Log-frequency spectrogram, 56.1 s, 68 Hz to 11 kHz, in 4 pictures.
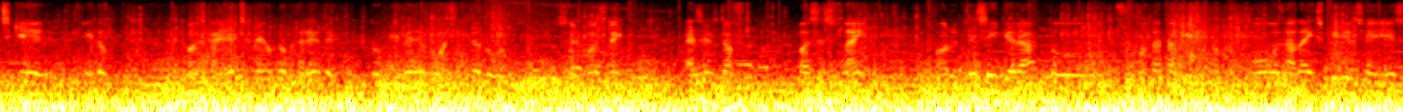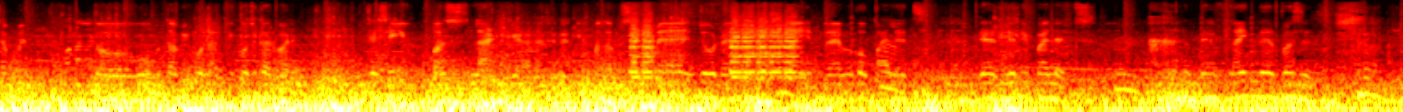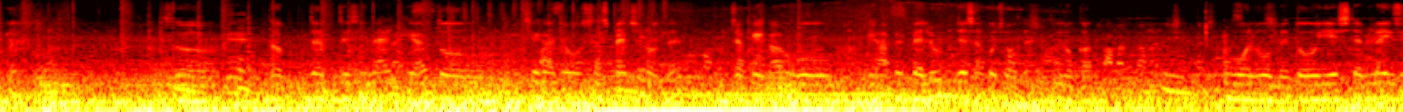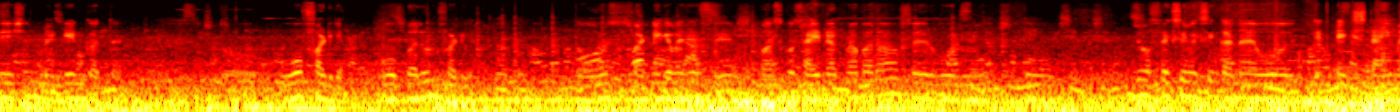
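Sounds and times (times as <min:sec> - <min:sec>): man talking: 0:00.0 - 0:28.5, 0:29.6 - 0:47.1, 0:47.8 - 0:56.0
bus engine and road rumble: 0:00.0 - 0:56.0.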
